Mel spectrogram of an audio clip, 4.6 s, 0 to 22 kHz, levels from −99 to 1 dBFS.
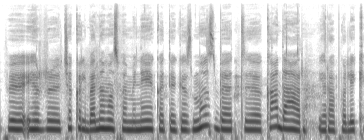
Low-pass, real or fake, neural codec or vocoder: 19.8 kHz; real; none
